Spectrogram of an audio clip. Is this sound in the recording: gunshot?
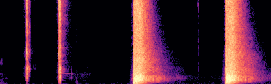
yes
